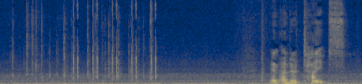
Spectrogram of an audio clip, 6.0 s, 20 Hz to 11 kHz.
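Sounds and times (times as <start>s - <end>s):
typing a name into a form field on a computer keyboard: 0.2s - 2.6s
speech: 4.5s - 5.8s.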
